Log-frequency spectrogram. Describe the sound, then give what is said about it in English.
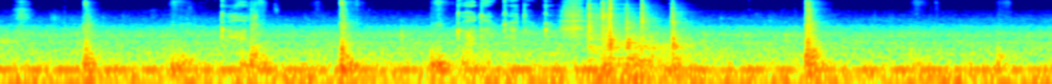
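A door is handled and shut, with a series of sharp knocks, clunks and rattles spread over several seconds against a steady low hum and faint murmuring voices. “Shut the door.”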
